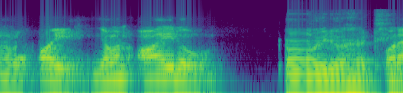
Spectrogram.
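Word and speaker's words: Euro: এর মতো উচ্চারণ হবে অই। যেমন অয়রো। ওইরো, হ্যাঁ ঠিক ওরা কি আছে। অয়রো বলে না ইউরো বলে?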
